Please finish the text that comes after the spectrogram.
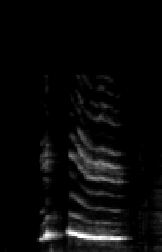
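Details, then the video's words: Grey parrot kept indoors as a pet, talking in Punjabi: a brief chirp, then a drawn-out whistled tone that slides gently downward, rich in overtones and lasting about a second, with silence around it. "gray parrot taking punjabi"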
